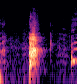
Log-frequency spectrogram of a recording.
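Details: Household dog barking at cat videos: one loud, clipped bark, a short pause, then the start of another harsh bark.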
